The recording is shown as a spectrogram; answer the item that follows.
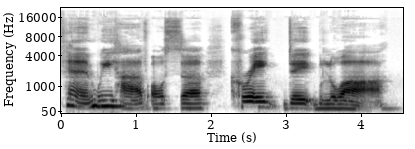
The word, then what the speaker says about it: De Blois: And then with him, we have also Craig de Blois. How do you pronounce that name?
